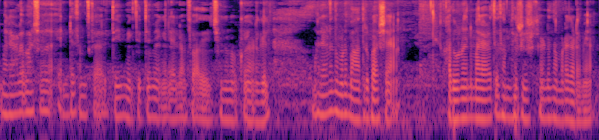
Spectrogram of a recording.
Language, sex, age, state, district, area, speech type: Malayalam, male, 18-30, Kerala, Idukki, rural, spontaneous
